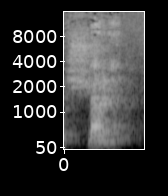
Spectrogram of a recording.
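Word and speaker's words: Bony: I think Michu and how do you pronounce it, Bonnie. – Boney, yeah.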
